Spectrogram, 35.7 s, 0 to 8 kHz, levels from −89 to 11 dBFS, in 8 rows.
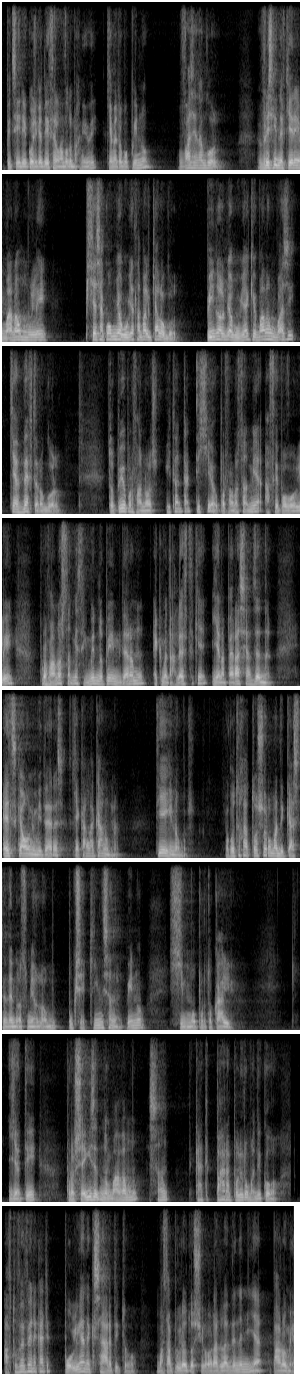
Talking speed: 200 wpm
